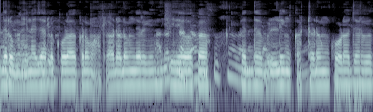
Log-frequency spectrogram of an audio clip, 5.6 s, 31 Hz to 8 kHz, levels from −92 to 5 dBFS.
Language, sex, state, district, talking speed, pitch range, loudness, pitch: Telugu, male, Andhra Pradesh, Sri Satya Sai, 140 wpm, 115-120 Hz, -17 LUFS, 120 Hz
